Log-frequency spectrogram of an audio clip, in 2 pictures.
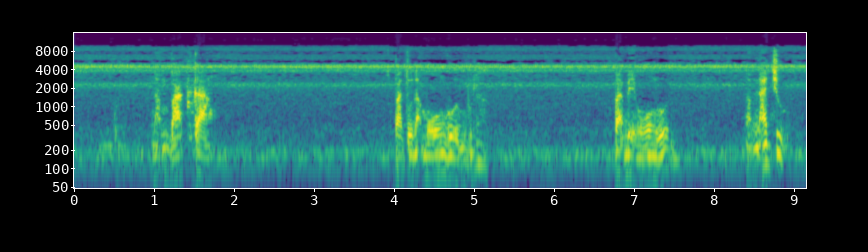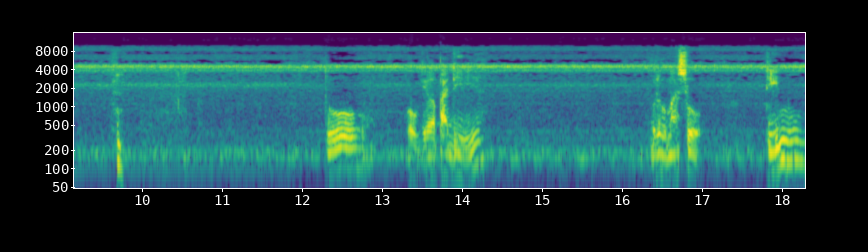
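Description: A middle-aged man speaks slowly and quietly, in short phrases with pauses.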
